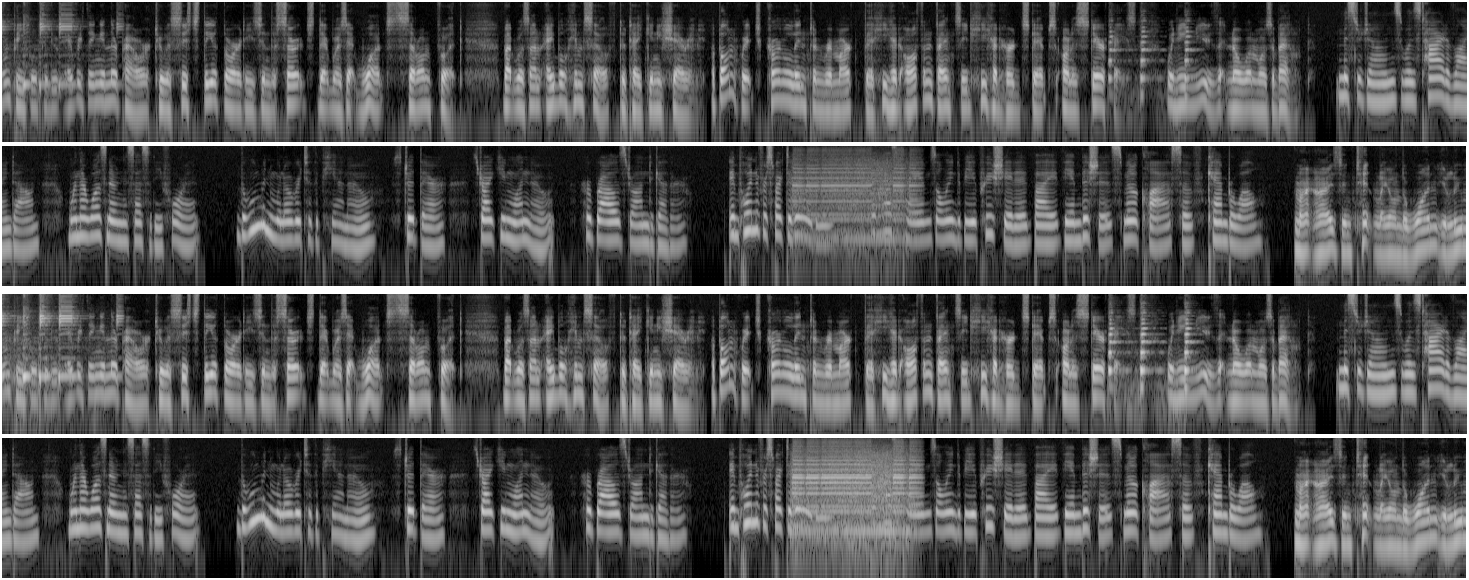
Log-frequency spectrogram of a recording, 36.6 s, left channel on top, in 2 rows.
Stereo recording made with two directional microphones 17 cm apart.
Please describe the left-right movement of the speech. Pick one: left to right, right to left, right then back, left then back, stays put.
stays put.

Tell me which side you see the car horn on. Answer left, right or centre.
right.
